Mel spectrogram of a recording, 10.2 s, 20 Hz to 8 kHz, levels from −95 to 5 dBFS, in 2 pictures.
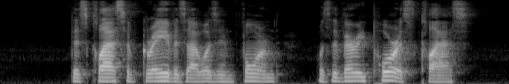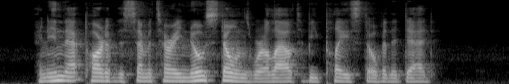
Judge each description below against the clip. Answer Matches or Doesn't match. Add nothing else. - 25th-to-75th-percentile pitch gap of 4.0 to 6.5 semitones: Doesn't match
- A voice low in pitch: Matches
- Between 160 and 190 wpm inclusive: Matches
